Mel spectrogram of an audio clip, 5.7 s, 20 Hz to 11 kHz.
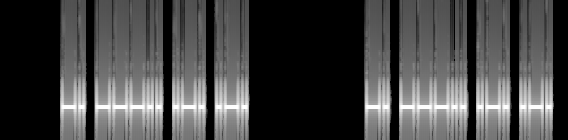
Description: Morse code, heard as a keyed tone, about 28 wpm, 700 Hz. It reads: N8RR N8RR
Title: Easy Call Signs Repeated 2x - 28wpm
